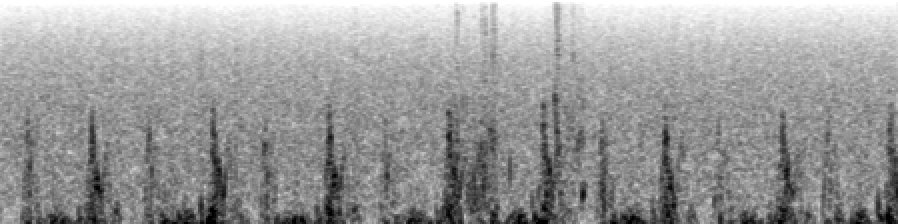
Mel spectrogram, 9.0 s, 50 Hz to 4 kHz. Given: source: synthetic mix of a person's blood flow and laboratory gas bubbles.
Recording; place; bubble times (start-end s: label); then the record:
Doppler ultrasound of blood flow; precordium
4.46-5.14 s: bubbles
5.53-5.89 s: bubbles
5.98-6.09 s: bubbles
From the record:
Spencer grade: 2 (many but less than half of the cardiac periods contain bubble signals, singularly or in groups); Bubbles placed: anywhere in the cardiac cycle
